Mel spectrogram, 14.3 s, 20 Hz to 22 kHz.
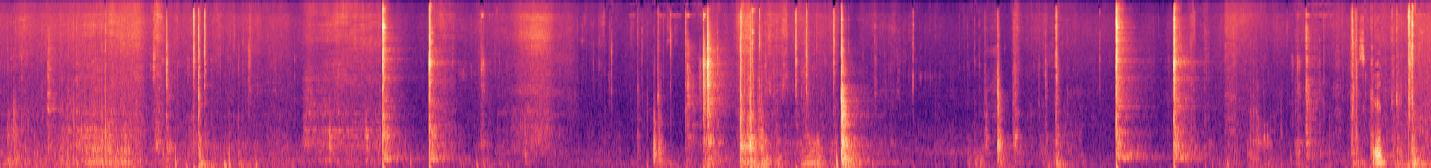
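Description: Clicks and ratcheting of a torque wrench tightening shock bolts on a 2014-2018 GMC Sierra during shock and spring assembly replacement, with scattered sharp metallic taps and clunks amid quiet shop ambience and bursts of voices.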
